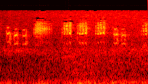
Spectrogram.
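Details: A Sedge Warbler singing from marsh reeds at Parc du Marquenterre, Baie de Somme, France, in April: a quick, scratchy, crackling chatter of short high notes, about six a second, over heavy low wind rumble.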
